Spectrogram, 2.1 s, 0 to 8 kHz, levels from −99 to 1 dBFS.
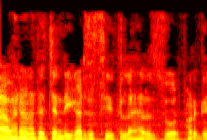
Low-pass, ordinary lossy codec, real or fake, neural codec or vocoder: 7.2 kHz; MP3, 48 kbps; fake; vocoder, 44.1 kHz, 128 mel bands, Pupu-Vocoder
